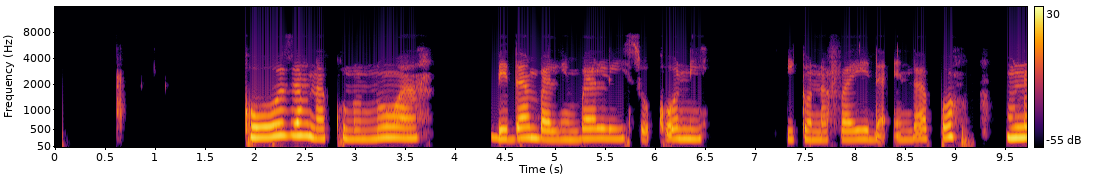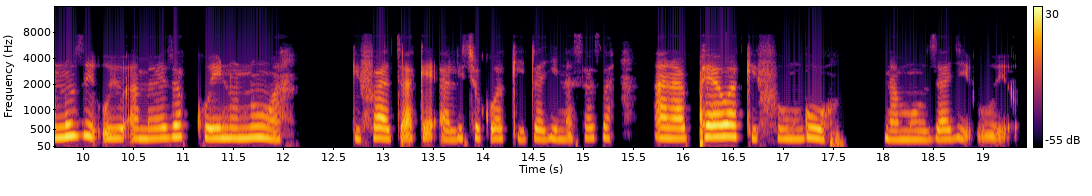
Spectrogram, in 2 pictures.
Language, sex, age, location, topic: Swahili, female, 18-24, Kisumu, finance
